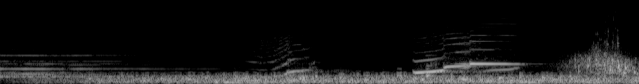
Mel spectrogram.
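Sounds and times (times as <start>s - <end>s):
dense low underwater rumble: 0.3s - 6.3s
underwater whale moans and whistling sweeps: 2.4s - 6.3s.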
